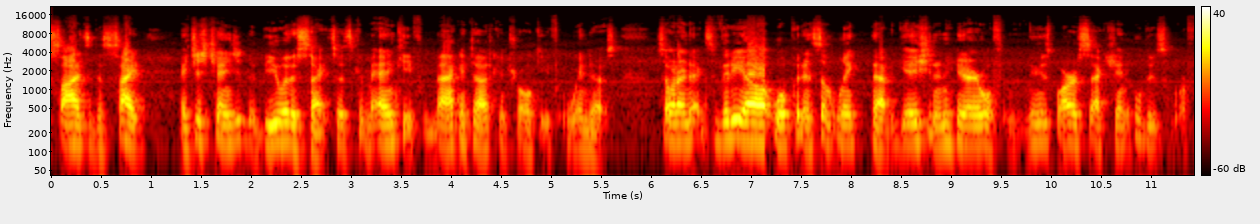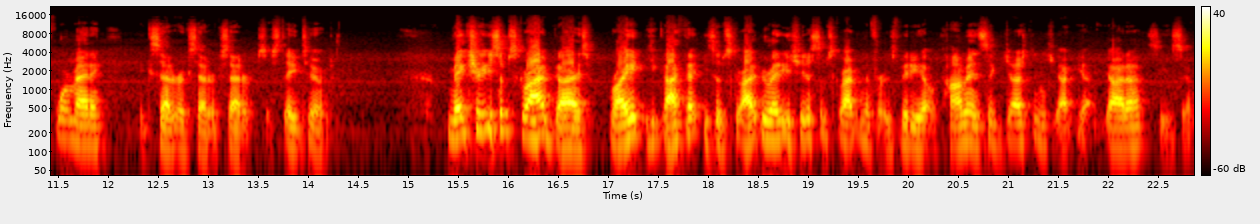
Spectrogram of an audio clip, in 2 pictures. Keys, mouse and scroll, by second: 0.1 typing, 0.4 super+s, 3.2 typing.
